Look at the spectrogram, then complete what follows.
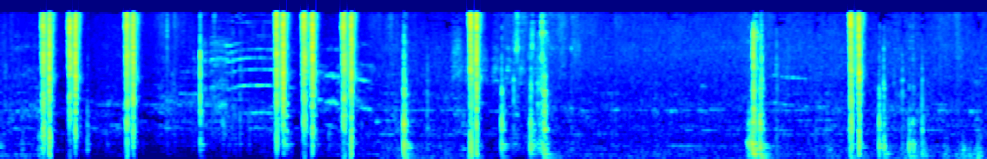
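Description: A pneumatic brad nailer firing and small wooden strips knocking on the workbench: about a dozen sharp clicks and knocks at irregular spacing.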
